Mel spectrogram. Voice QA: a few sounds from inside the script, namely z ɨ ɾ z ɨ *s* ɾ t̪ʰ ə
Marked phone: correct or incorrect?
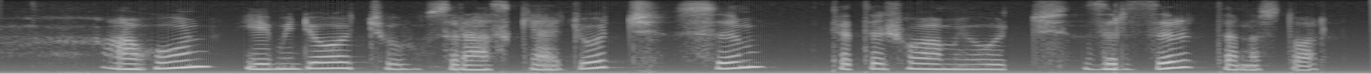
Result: incorrect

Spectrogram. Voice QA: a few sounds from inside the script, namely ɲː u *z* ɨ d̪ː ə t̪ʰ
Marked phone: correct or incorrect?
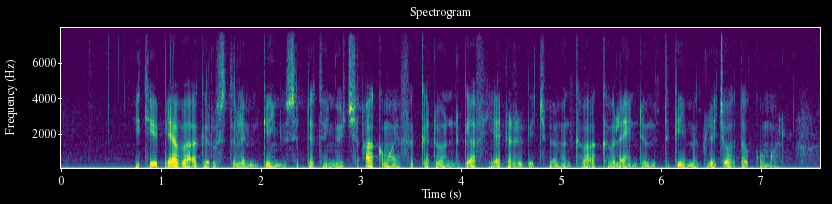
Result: incorrect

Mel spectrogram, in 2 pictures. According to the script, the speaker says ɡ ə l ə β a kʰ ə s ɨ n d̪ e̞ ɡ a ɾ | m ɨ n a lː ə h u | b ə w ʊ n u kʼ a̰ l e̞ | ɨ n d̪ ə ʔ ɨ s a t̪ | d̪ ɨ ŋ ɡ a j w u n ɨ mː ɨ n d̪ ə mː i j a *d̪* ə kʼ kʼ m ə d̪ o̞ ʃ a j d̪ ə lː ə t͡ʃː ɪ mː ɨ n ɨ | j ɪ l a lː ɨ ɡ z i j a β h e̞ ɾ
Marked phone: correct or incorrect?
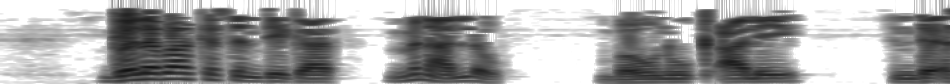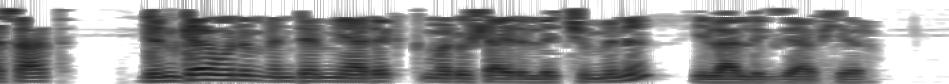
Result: correct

